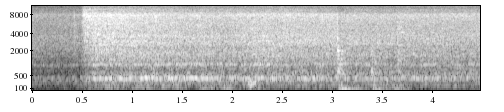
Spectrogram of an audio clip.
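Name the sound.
cooking wine deglazing hot pan, steam hissing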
